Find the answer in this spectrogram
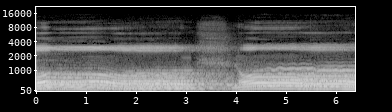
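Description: Byzantine chant: a voice sings a slow, melismatic line of long, gliding notes over a steady held drone (ison). The singing drops away briefly about three seconds in, for a breath, and resumes about a second later.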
